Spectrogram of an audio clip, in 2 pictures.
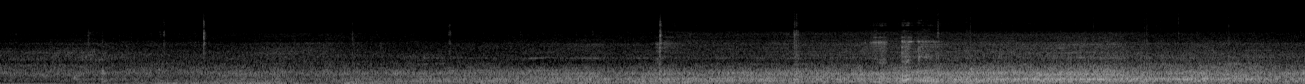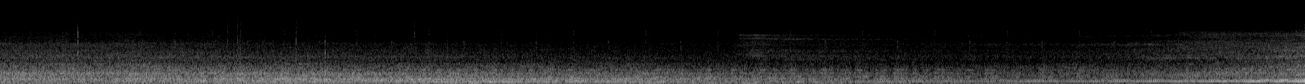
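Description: A car drives on a paved road, heard from inside.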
